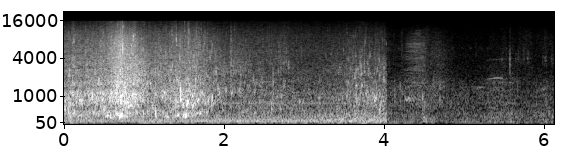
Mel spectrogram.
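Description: Small waves gently washing at the shoreline of a very calm sea, with a louder swash about a second in. The sound cuts off abruptly about four seconds in, leaving only a faint background.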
